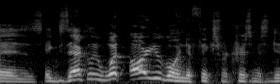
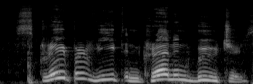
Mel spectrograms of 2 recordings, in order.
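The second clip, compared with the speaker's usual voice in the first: high, garbled Swedish-sounding gibberish babble; 5 semitones higher than usual. Acting out what the Swedish Chef says he'll make, in Swedish Chef gibberish. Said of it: "Swedish chef says".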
